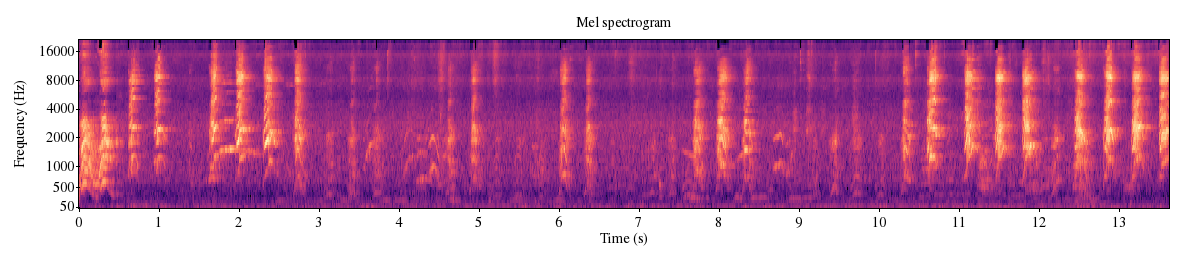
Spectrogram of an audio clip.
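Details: Nineteen-day-old Shih Tzu puppies yipping: a long run of short, high, sharp barks and squeaks, repeated in quick uneven bursts throughout, getting denser and more regular near the end.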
